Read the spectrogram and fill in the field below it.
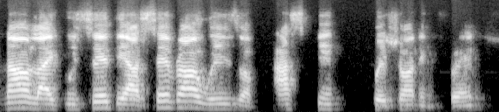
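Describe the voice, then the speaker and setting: A man teaching a French lesson, explaining slowly and deliberately with spoken examples. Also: fairly high pitch, pushed and bright, dry recording. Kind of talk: lecture.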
